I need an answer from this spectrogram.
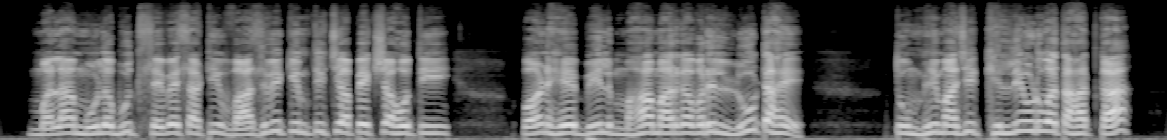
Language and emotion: Marathi, angry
